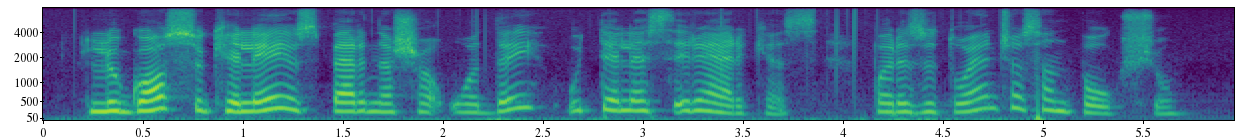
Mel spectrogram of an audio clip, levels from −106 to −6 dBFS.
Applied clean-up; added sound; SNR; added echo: neural separator model SepFormer DNS4.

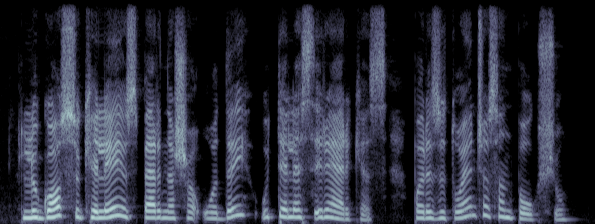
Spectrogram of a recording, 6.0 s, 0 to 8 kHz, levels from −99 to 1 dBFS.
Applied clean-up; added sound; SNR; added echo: none; none; none; none.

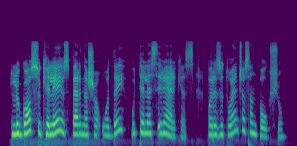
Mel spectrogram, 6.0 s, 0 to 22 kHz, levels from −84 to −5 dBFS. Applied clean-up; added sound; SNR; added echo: neural mask model DeepFilterNet 3.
